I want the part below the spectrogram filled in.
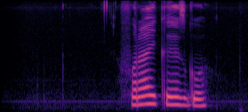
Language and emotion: Russian, neutral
